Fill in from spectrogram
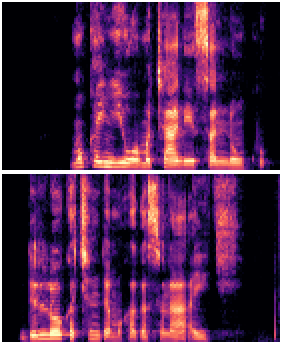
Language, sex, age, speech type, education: Hausa, female, 15-29, spontaneous, tertiary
